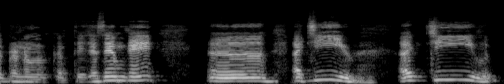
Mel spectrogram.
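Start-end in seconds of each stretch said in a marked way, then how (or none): 2.9-5.0 "अचीव" with the ee held long; long vowel. Shown as a demonstration. Teacher demonstrating long sounds, "अचीव" stretched on the ee. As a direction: draw out the ee in "अचीव". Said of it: "long sound आ रही है".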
